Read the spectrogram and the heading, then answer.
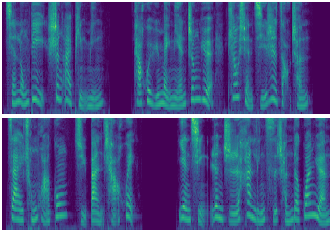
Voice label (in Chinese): Mandarin VO; audio guide; g2-from-dawn-to-dusk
